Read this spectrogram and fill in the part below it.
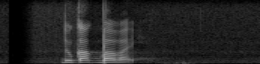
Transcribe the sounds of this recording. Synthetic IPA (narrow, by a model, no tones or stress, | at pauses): d̪ukak̚baʋaj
